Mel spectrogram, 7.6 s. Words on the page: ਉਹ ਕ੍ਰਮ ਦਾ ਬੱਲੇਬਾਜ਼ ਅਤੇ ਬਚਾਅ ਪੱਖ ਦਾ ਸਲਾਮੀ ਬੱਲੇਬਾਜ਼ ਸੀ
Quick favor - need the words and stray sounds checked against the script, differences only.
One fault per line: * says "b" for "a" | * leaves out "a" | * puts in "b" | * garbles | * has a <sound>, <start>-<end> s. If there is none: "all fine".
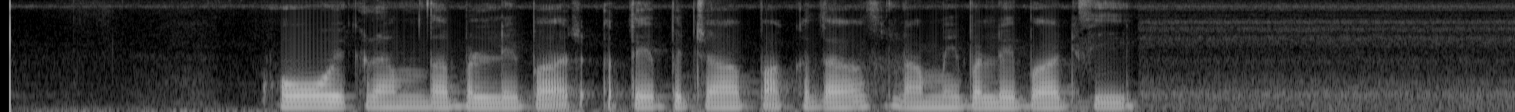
all fine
